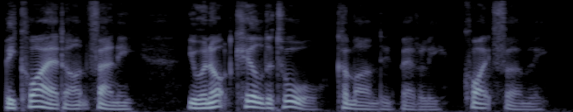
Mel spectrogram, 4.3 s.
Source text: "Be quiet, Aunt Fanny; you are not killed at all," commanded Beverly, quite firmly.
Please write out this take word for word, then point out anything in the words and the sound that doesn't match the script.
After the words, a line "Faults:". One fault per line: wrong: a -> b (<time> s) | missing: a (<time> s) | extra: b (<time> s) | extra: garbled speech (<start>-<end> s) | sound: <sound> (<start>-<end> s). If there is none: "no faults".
"Be quiet, Aunt Fanny; you were not killed at all," commanded Beverly, quite firmly.
Faults:
wrong: are -> were (1.5 s)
